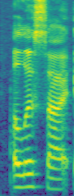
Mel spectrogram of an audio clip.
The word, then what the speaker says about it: Alyssa: Okay, my name is spelled like Alyssa, A-L-Y-S-S-A.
